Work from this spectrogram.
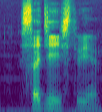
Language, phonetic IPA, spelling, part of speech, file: Russian, [sɐˈdʲejstvʲɪje], содействие, noun, Ru-содействие.ogg
- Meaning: 1. assistance, aid 2. promotion 3. contribution 4. agency 5. instrumentality 6. abetment 7. subservience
